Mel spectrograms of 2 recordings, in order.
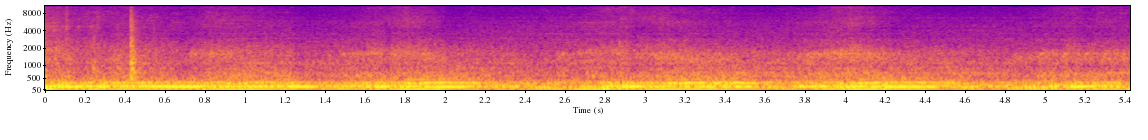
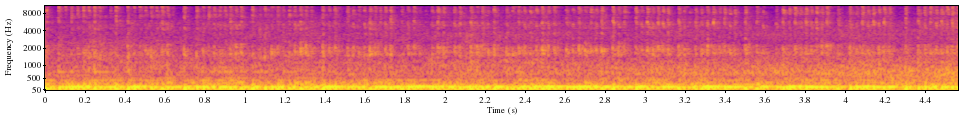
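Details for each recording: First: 1984 BMW 5 Series E28 with M30 engine, sitting 5 years, running only on starter fluid: catches and runs roughly, rising and sagging, sputtering and won't idle; attributed to lack of consistent fuel pressure. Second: Abandoned 1984 BMW 5 Series E28 with the M30 engine, first start after 5–6 years sitting, after the no-start, fuel and spark issues were fixed: a deep, steady, even idle with no misses or knocks; normal idle.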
